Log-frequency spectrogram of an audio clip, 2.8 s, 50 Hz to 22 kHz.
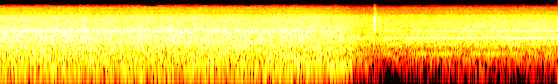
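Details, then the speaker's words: VW T4 Caravelle Syncro new radiator fan, bench tested after grinding off plastic that rubbed and melted against the shroud ring: strong even rush of air, no scraping or ticking, winds down smoothly; fan spins freely. "Now it runs quite nice. That's plastic not touched together anymore. Yeah, now it's working."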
